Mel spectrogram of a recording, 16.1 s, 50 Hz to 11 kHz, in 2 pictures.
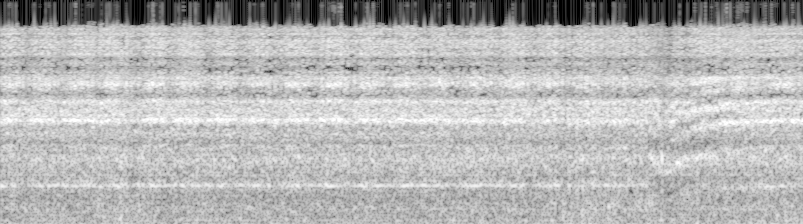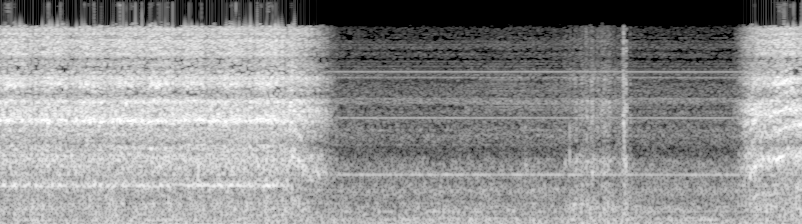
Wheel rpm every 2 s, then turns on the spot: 160, 160, 160, 150, 160, 80, 10, 40.
none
